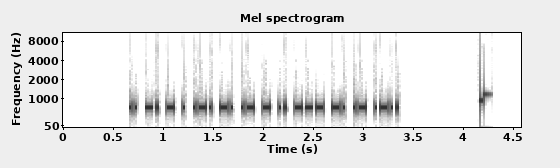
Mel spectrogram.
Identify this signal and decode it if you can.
Morse code, heard as a keyed tone, about 46 wpm, 700 Hz. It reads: INTERNATIONAL
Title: Sentences from Top 1000 Words - Review Part 4 - New Word Drill - 45wpm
